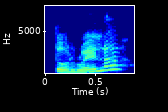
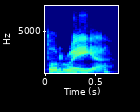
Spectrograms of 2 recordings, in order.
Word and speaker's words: Torruella: was the right pronunciation it actually it actually works both ways um torreilla or torreya okay yes okay so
